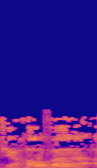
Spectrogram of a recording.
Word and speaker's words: Jehovah: Okay, some would pronounce it Jehovah. Others would pronounce it Yahweh, depending on your whether it was German or Aramaic or what have you.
